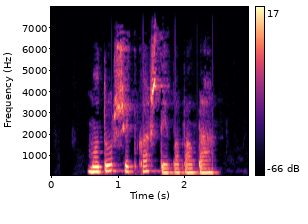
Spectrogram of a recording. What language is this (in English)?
Mari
